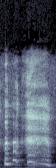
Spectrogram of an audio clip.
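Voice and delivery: short embarrassed laugh, real; nervous laugh. Real, not acted. Teacher laughs at her own nerves before the class, embarrassed laugh. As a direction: laugh off the slip.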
